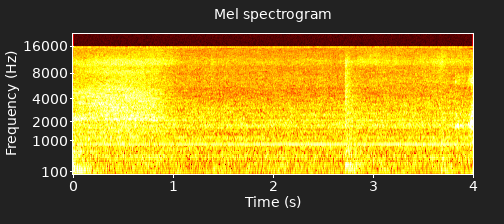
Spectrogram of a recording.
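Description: Quiet room tone: a steady low hiss with a faint thin tone running through it, and one small click about three seconds in.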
